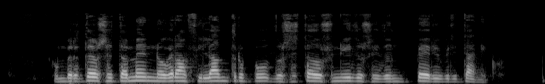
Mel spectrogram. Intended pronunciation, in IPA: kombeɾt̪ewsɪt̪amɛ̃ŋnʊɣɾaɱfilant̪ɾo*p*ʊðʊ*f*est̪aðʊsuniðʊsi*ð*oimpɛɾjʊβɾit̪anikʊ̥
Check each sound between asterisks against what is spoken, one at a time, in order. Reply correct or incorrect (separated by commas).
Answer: correct, incorrect, correct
